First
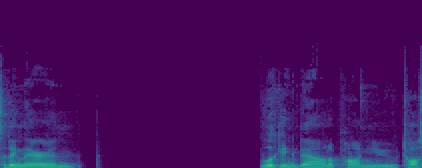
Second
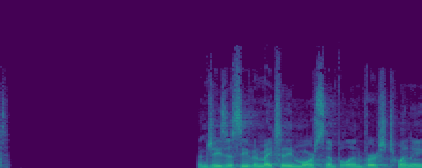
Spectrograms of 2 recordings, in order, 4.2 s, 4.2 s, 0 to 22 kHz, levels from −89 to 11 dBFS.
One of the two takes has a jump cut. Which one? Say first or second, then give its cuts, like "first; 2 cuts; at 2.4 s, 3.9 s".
second; 1 cut; at 2.9 s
